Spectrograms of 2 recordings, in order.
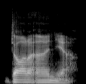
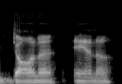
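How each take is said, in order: First: The name is said with a Spanish 'ny' sound. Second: The name is said with a plain English 'n'.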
